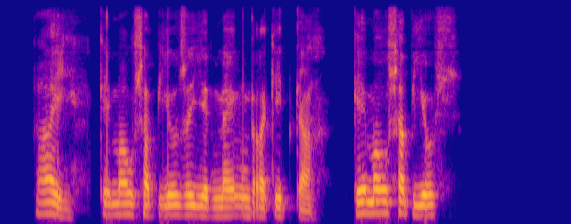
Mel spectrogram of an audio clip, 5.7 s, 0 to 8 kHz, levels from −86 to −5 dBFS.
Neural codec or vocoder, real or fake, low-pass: codec, 44.1 kHz, 7.8 kbps, DAC; fake; 7.2 kHz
